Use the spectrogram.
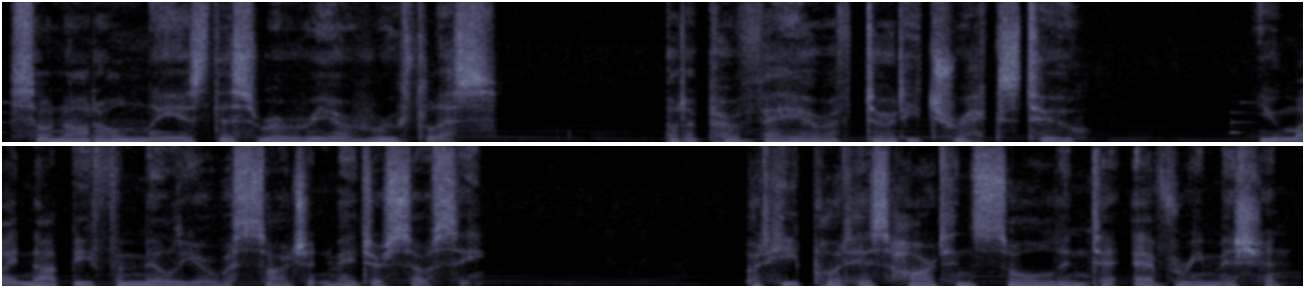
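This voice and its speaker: A man's voice: lowish voice, normal speed, faint music behind, close to an everyday voice. A man voicing a formal, wry soldier-scholar. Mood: somber. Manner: formal, wordy and dryly wry. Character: formal, world-weary adult male soldier-scholar. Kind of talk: game voice acting.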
